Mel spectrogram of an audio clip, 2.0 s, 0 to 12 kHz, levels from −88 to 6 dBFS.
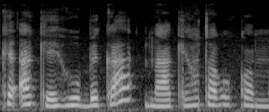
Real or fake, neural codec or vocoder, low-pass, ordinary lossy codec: fake; vocoder, 48 kHz, 128 mel bands, Vocos; 10.8 kHz; none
